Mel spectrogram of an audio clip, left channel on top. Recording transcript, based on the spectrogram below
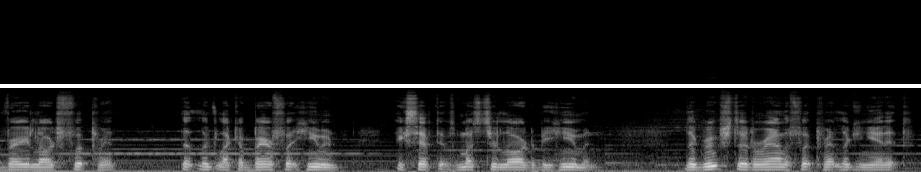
large footprint that looked like a barefoot human, except it was much too large to be human. The group stood around the footprint looking at it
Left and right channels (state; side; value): silent; left; 62 dB below the other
